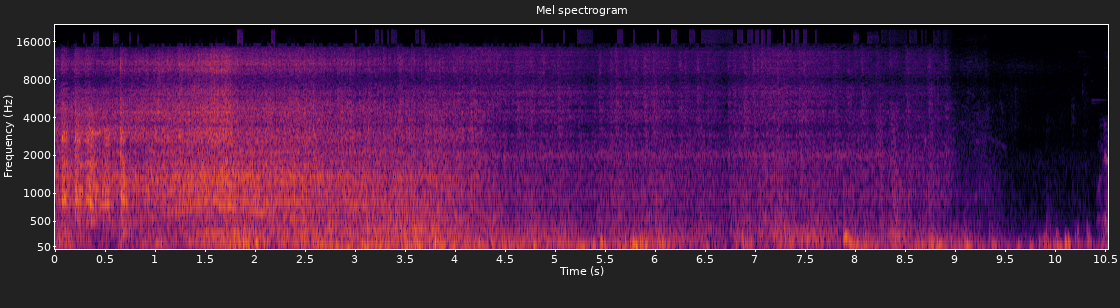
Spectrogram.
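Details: Engine cranks, catches and runs roughly for a few seconds, then fades and dies as if fuel-starved; the fuel filter fills then empties, and they suspect it is sucking air somewhere, not confirmed.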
